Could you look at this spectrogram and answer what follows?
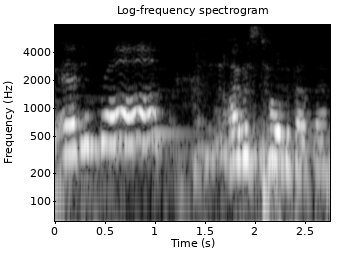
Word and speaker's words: Edinburgh: it tomorrow I'm sorry there's only two syllables there we go Edinburgh I was told about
